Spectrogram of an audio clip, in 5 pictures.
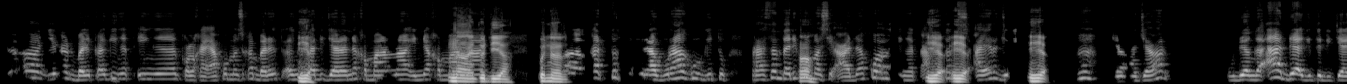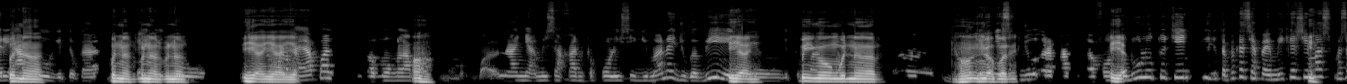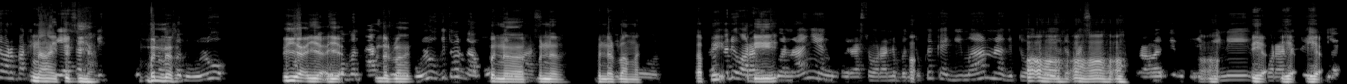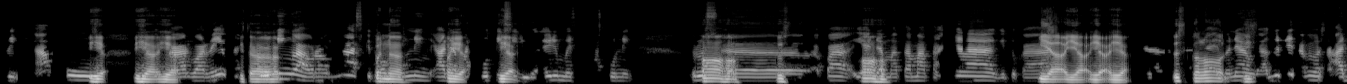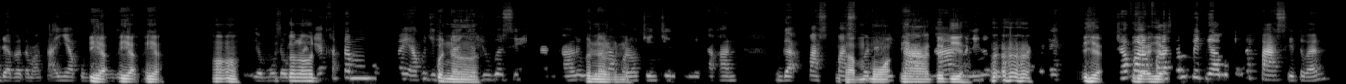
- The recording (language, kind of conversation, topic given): Indonesian, unstructured, Pernahkah kamu kehilangan sesuatu yang berarti saat bepergian?
- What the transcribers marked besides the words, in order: distorted speech; other background noise; laughing while speaking: "bingung gambarnya"; in English: "diamond-nya"; laughing while speaking: "Heeh heeh"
